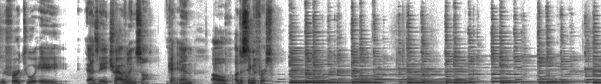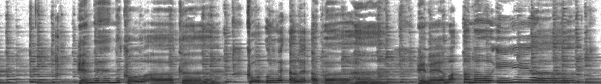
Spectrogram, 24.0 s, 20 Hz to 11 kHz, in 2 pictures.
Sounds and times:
Guitar: 5.2s - 24.0s
Mandolin: 5.2s - 24.0s.

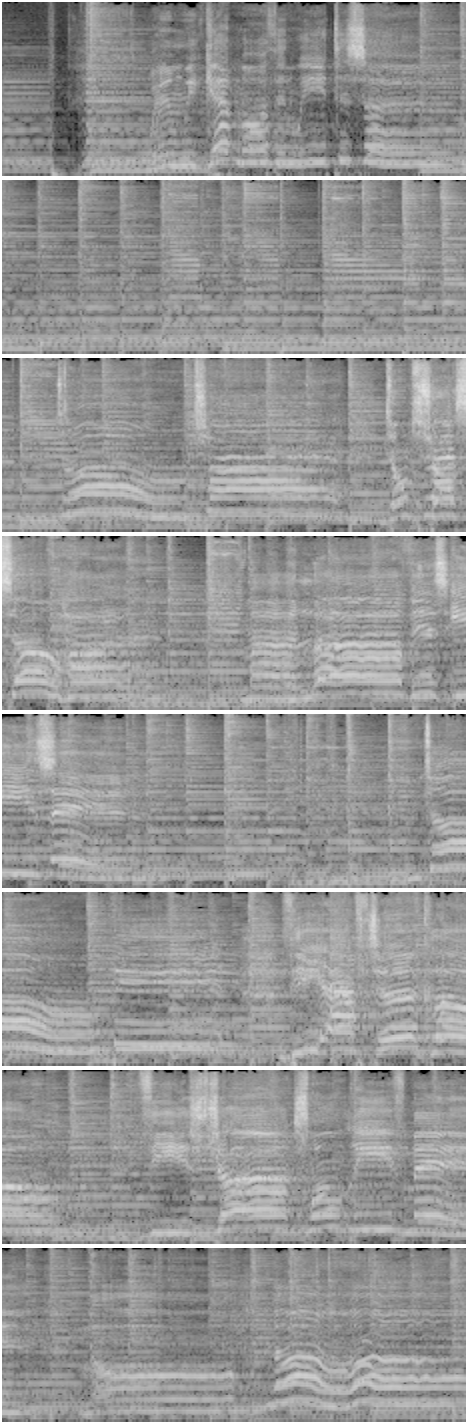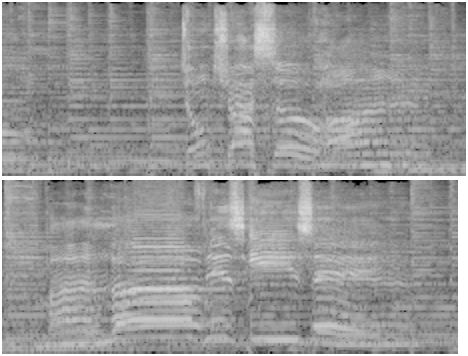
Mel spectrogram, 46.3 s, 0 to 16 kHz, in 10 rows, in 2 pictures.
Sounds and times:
Music: 0.0s - 46.3s
Singing: 1.4s - 4.7s, 9.8s - 15.6s, 16.3s - 20.1s, 22.6s - 37.5s, 38.9s - 41.4s, 42.1s - 46.0s.

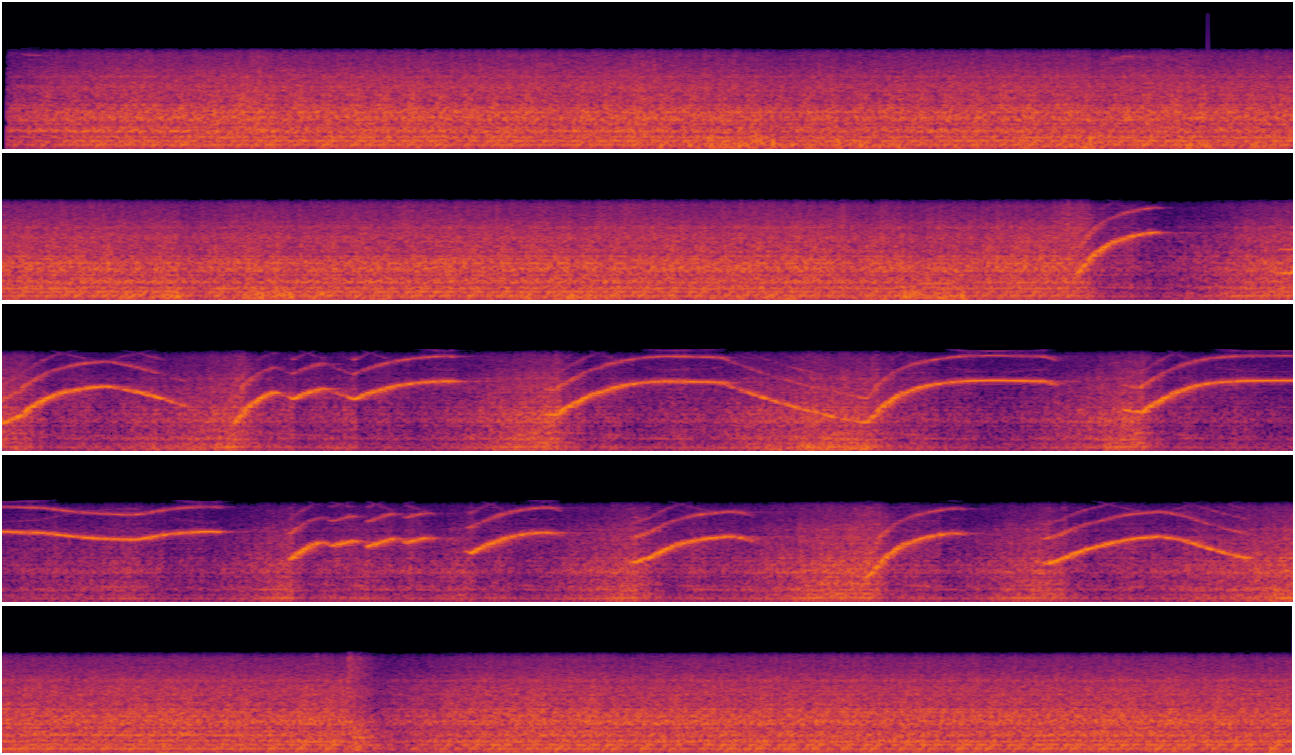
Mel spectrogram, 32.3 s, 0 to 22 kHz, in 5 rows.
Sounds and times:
Car: 0.0s - 32.2s
Engine: 0.0s - 32.2s.

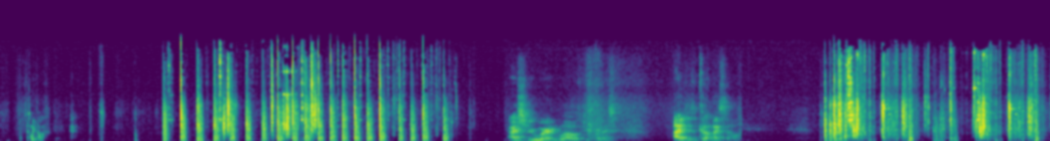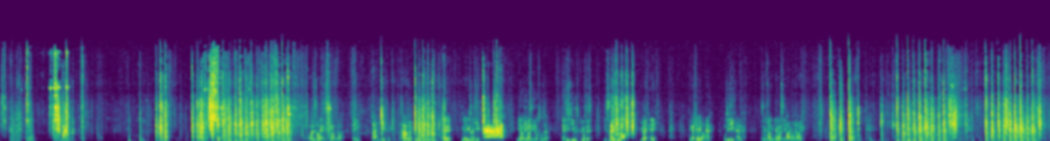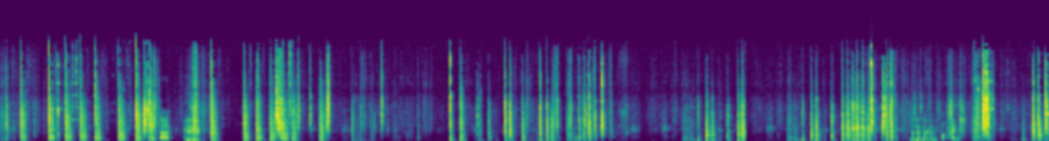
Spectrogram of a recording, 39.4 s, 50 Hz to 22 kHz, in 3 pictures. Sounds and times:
Speech: 0.3s - 0.7s, 6.3s - 7.8s, 8.4s - 9.3s, 17.0s - 23.2s, 37.6s - 38.3s.

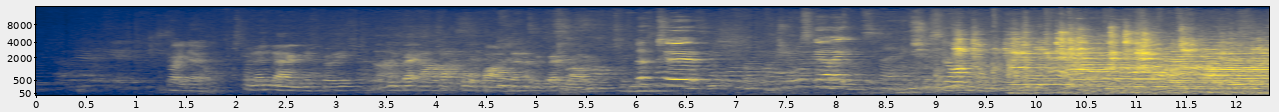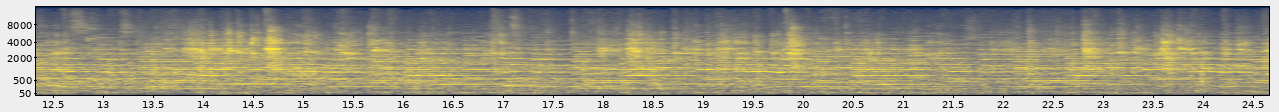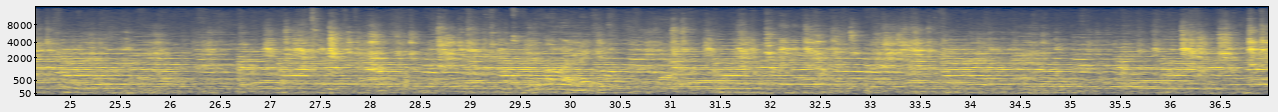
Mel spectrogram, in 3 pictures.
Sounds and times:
Change ringing (campanology): 8.9s - 36.9s.

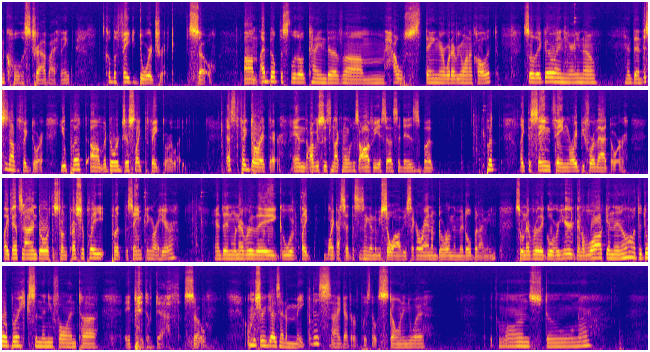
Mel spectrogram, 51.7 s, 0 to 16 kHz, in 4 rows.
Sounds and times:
Speech: 0.0s - 16.7s, 17.4s - 21.6s, 22.6s - 29.4s, 30.0s - 43.0s, 43.6s - 47.4s, 48.4s - 50.8s.

